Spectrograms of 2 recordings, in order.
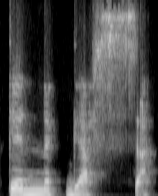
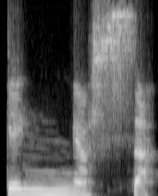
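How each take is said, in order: First: The middle consonant is a hard k sound. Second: The middle consonant is a soft ng sound. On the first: The speaker calls it wrong. "not kengässä. Can you hear the difference? Not, this is wrong" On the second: The speaker calls it right. "And it becomes uh, kengässä"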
